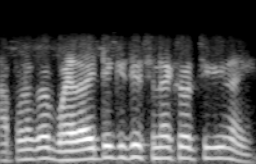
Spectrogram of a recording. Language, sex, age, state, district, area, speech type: Odia, male, 30-45, Odisha, Balasore, rural, conversation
